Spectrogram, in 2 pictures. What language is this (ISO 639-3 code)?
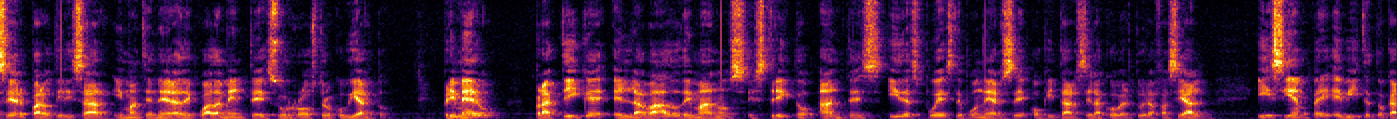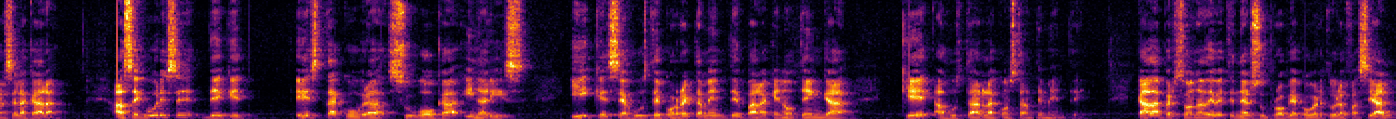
spa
